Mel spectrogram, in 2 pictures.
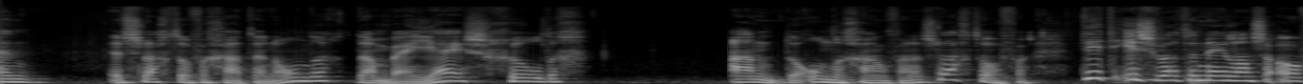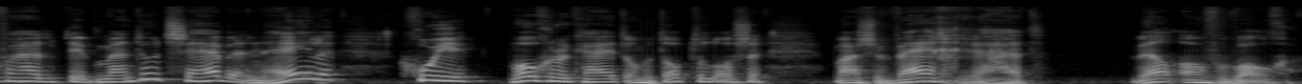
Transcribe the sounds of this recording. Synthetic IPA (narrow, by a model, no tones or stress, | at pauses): ɛn | ətslɑχtɔfəɹχaːtɛnɔndəɹdɑnbɛ̰njɛjsχɵlˠdəχ | ʔaːndə̰ʔɔndəɹχɑŋvɑnətslɑχtɔfəɹd̥ɪtɪsʋɑt̚dənejdəlɑnsəʔowvəɹɦɛjtɔb̚dɪt̚mowmɛntdutsəɦɛbənənɦejləχujəmowχələkɦɛjtɔmɦətɔp̚təlɔ̰sənmaːɹzəʋɛjχərə̰ɦə̰t | ʋɛlˠʔowvəɹʋo̰wχən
